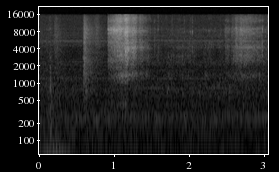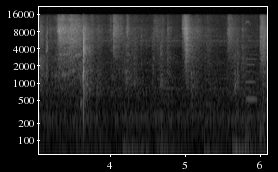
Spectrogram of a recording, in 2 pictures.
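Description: Toasted sesame seeds sprinkled over a bowl of ramen, pattering onto the noodles and broth in a few short hissing bursts, about a second in and again around three seconds, with a sharp tick near the middle and a few lighter ticks after.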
